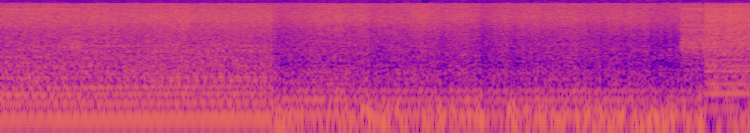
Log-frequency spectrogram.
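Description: Steady engine drone of boats and speedboats cruising on the Taedong River, heard alone with wind buffeting the microphone and a brief shift in the motor tone partway through.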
